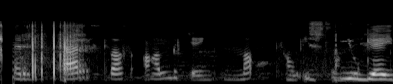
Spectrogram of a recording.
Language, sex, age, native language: Icelandic, male, 11, Icelandic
